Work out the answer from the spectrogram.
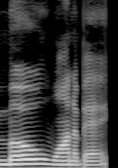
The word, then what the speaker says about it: Moanabe: On the fictional South Pacific islet of Motunui, there now exists a variety of tween girl known as the Moanabe, pronounced Mo Wannabe.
